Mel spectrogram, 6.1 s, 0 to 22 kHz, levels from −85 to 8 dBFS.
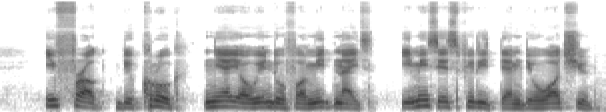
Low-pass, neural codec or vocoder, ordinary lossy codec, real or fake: none; vocoder, 48 kHz, 128 mel bands, Vocos; none; fake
